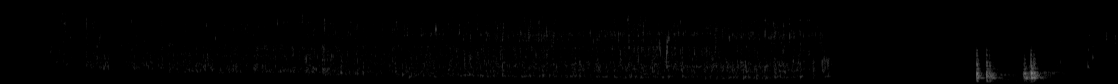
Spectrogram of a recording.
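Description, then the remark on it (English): Water pours steadily into a baptismal font for about eight seconds, a continuous rushing trickle, then stops; after a brief quiet pause, a couple of small splashes follow. “And even as we put our hands in this water to remember our baptisms and be thankful, we proclaim that we belong to you.”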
